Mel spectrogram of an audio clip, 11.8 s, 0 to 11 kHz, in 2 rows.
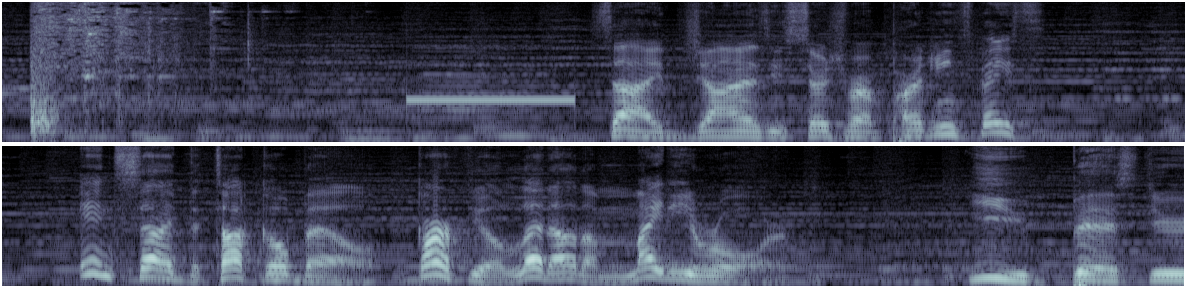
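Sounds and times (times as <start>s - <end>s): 
windows of a fast-food restaurant building shattering: 0.0s - 1.5s
tinkling glass fragments: 0.2s - 1.4s
speech: 3.0s - 5.3s, 6.3s - 9.9s, 10.8s - 11.8s.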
